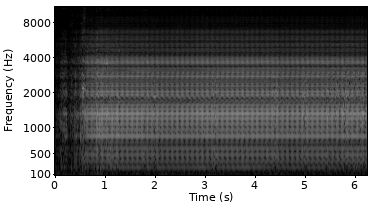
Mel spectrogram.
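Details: Ross RE-1207 radio on the bench after re-cap and repair, soldering station nearby contributing noise until switched off: steady buzzy hum with a stack of even tones under the radio, mains hum interference.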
